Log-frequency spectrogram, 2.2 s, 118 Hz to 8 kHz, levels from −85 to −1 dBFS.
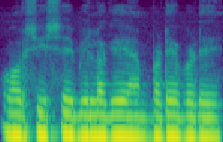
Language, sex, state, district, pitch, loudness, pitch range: Hindi, male, Haryana, Charkhi Dadri, 135 Hz, -13 LUFS, 130-135 Hz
